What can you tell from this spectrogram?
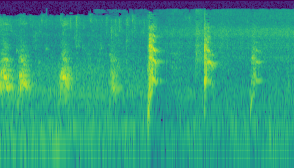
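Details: Maltese puppies at play letting out short, high yips and sharp little barks, about six in under four seconds at uneven intervals, some thin and squeaky, against a quiet indoor background.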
